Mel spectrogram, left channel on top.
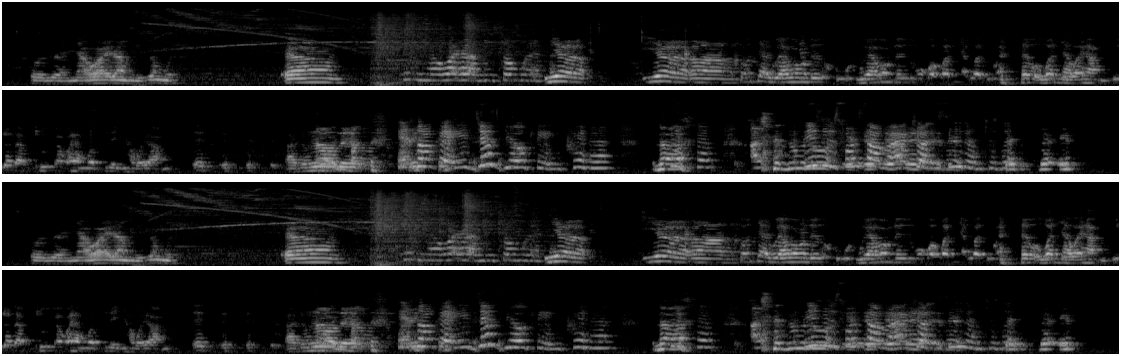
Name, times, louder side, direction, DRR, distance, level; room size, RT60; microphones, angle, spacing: voice 1, 0.3-1.7 2.8-3.4 5.4-5.8 6.4-7.4 14.2-15.0 15.2-15.6 17.7-18.1 18.7-20.8 21.2-21.9, left 2 dB, 10° left, 0.4 m, -31 dB
sound 1, 1.2-5.6, right 3 dB, 75° right, 1.2 m, -47 dB
voice 2, 4.0-5.4 10.6-10.7 14.5-14.7 15.1-17.5 17.9-18.2 18.6-18.8 19.2-21.4, left 3 dB, 75° left, 1.1 m, -33 dB
voice 3, 7.4-13.4 14.0-15.0, right 2 dB, 40° right, 1.0 m, -35 dB
2.9 x 2.9 x 3.2 m
head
